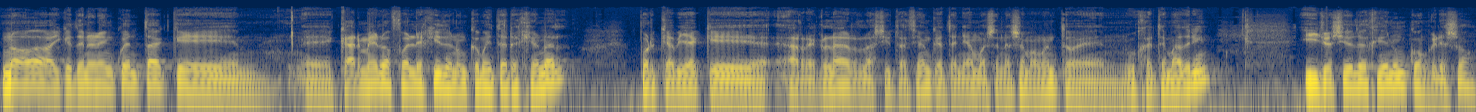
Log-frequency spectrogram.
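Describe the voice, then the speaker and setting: A man with an unremarkable speaking voice talks fairly quickly, his medium pitch showing ordinary variation. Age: 60s. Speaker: trade union leader. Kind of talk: TV interview.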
